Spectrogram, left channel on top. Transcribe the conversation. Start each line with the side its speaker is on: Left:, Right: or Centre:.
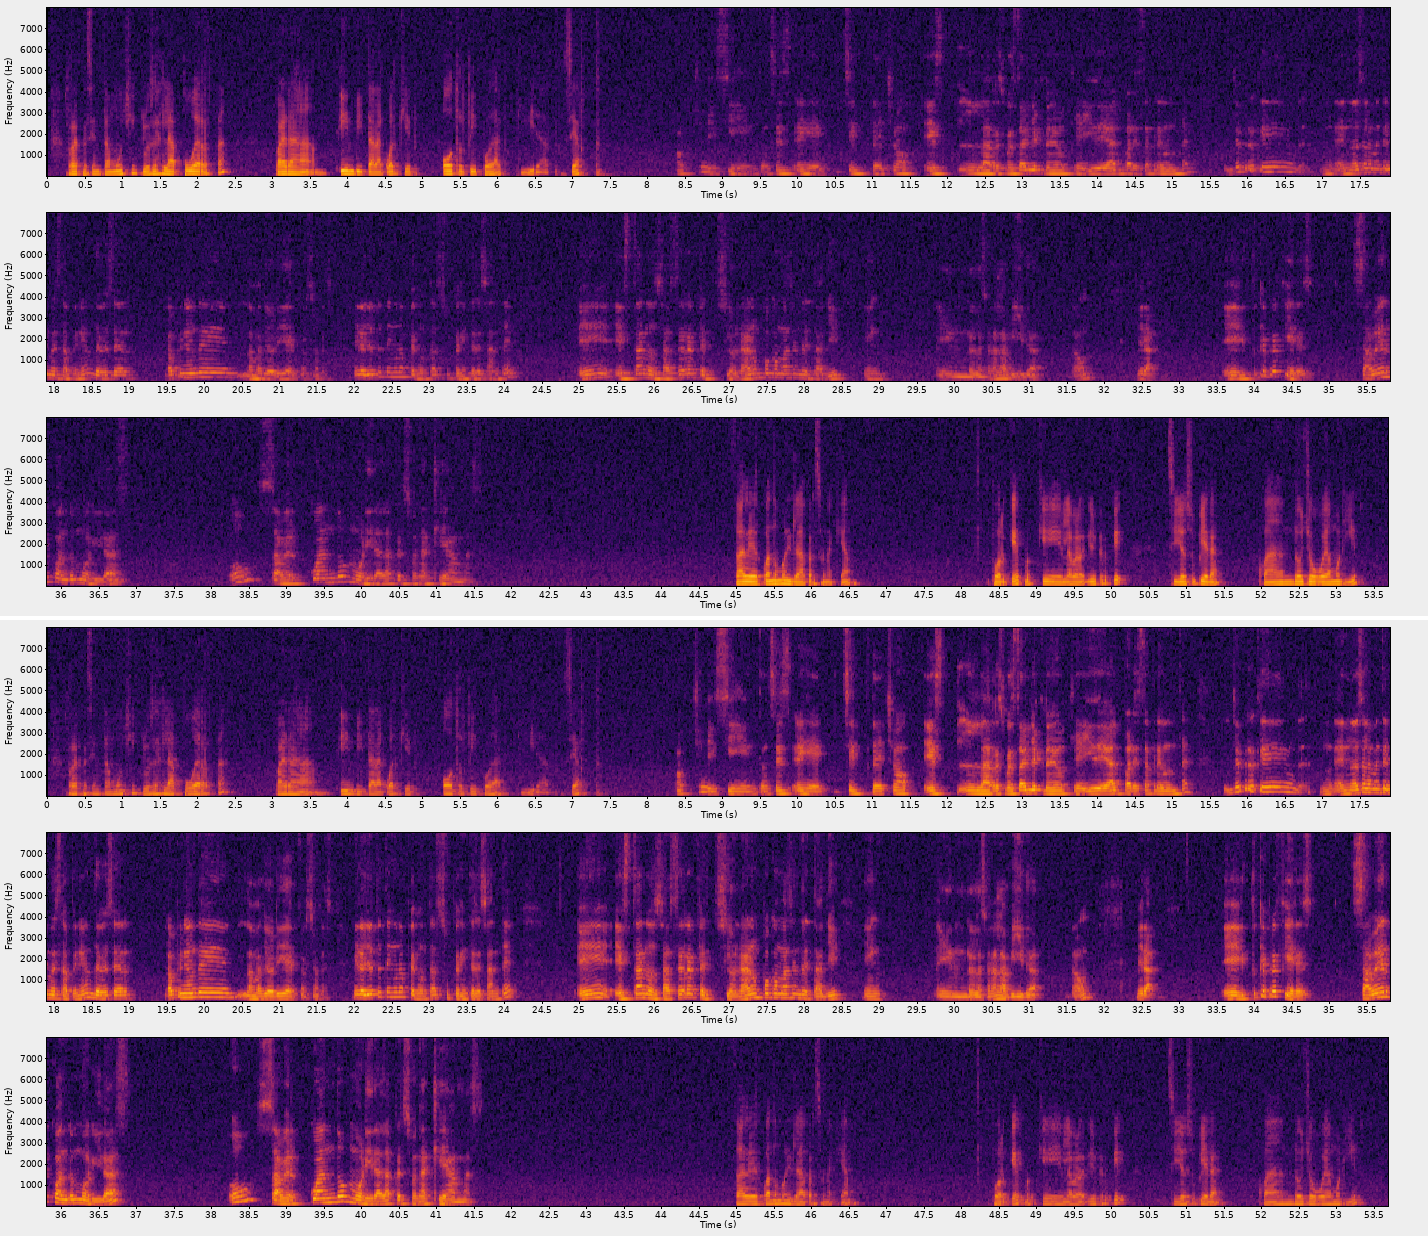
Left: representa mucho, incluso es la puerta para invitar a cualquier otro tipo de actividad, ¿cierto?
Right: Ok, sí, entonces, eh, sí, de hecho, es la respuesta yo creo que ideal para esta pregunta. Yo creo que mm, eh, no es solamente nuestra opinión, debe ser la opinión de la mayoría de personas. Mira, yo te tengo una pregunta súper interesante. Eh, esta nos hace reflexionar un poco más en detalle en, en relación a la vida, ¿no? Mira, eh, ¿tú qué prefieres? ¿Saber cuándo morirás? O saber cuándo morirá la persona que amas.
Left: Saber cuándo morirá la persona que amas. ¿Por qué? Porque la verdad, yo creo que si yo supiera cuándo yo voy a morir,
